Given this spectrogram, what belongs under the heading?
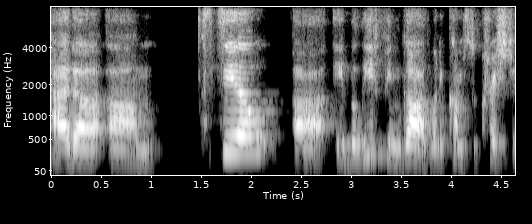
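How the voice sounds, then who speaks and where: Her medium-pitched voice, with ordinary pitch variation, moves at a moderate pace as this woman talks. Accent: French. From France. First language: French. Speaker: political talk show host. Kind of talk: political discussion.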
